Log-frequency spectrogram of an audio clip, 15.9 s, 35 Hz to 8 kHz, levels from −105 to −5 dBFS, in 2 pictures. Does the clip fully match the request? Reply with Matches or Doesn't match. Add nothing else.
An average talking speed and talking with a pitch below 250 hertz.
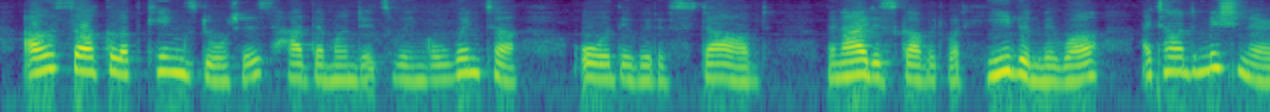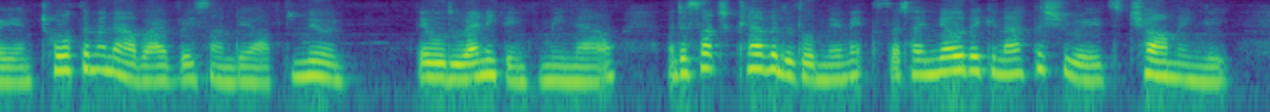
Doesn't match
